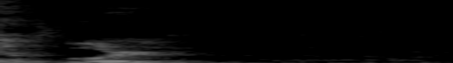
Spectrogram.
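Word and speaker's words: hold: ठीक, ये सब क्या है, एक्सेप्शन केस है, यानी कि अपवाद। इन सब में क्या है, एल का उच्चारण किया जा रहा है, एल का क्या है, प्रोनाउंसिएशन किया जा रहा है इस वर्ड में।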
